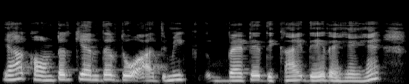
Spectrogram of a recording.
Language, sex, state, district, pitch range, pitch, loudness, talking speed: Hindi, female, Karnataka, Bangalore, 175-220 Hz, 205 Hz, -17 LUFS, 160 wpm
